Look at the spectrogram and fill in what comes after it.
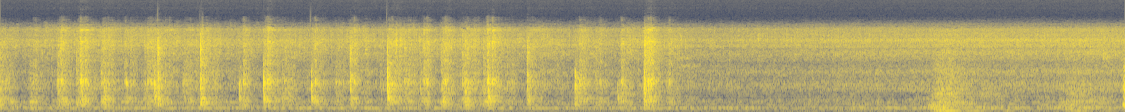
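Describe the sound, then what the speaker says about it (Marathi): Masala paste for bhindi masala roasts in oil while a spoon stirs it in regular scraping strokes for about eight seconds, then a quieter low sizzle carries on alone. "पेस्ट पण आपली छान अशी भाजत आली. त्याला तेल सुटेपर्यंत भाजायचं"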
